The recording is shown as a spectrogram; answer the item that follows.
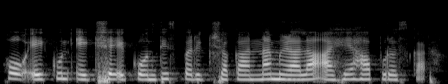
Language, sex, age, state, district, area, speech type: Marathi, female, 18-30, Maharashtra, Pune, urban, read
